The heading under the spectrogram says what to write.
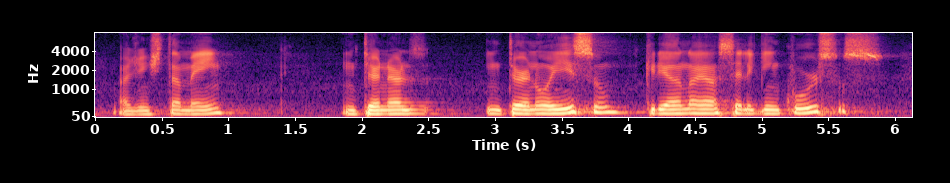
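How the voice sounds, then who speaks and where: A man with a plain, everyday voice speaks at a fairly high pitch and a moderate pace, with ordinary pitch variation. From Brazil, Presidente Prudente, São Paulo state. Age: 30s. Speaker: civil engineer and entrepreneur. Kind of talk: motivational talk.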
